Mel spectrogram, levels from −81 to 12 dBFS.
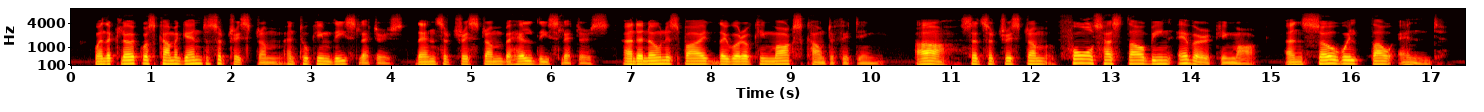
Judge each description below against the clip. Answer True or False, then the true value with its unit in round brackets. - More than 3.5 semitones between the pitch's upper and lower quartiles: True (4.6 semitones)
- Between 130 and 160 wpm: True (155 wpm)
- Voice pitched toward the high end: False (120 Hz)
